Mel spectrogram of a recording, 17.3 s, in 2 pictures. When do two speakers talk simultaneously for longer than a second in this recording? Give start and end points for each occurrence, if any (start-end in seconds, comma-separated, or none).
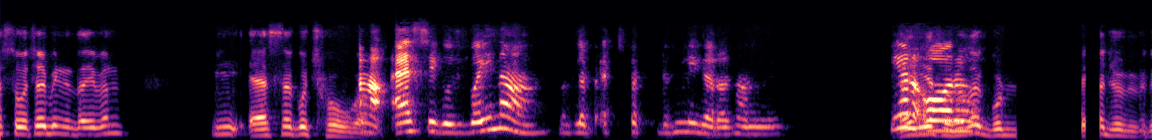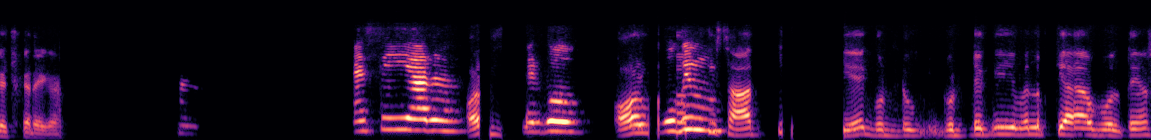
none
